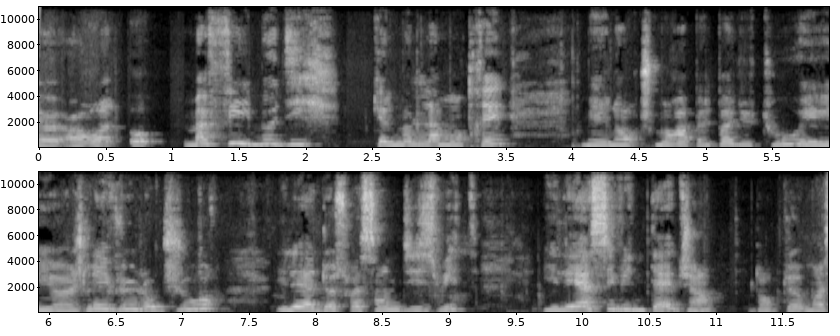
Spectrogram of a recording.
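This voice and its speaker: A woman's voice: fairly high pitch, a little mellow. A middle-aged woman from Paris chatting casually about her craft haul, hesitant, with many fillers and restarts. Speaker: scrapbooking vlogger. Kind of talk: casual show-and-tell chat.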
